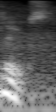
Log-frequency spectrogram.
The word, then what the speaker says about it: Lopez: Paul Conover, owner of Amitil Lickers, and Rafe Lopez, pronounced loops, a dark-skinned Portuguese elected to the board by and a vocal defender of the town's black community.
